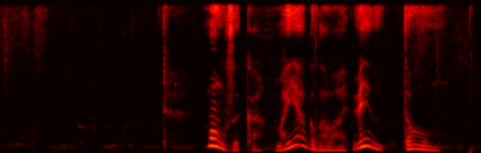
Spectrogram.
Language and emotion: Russian, positive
